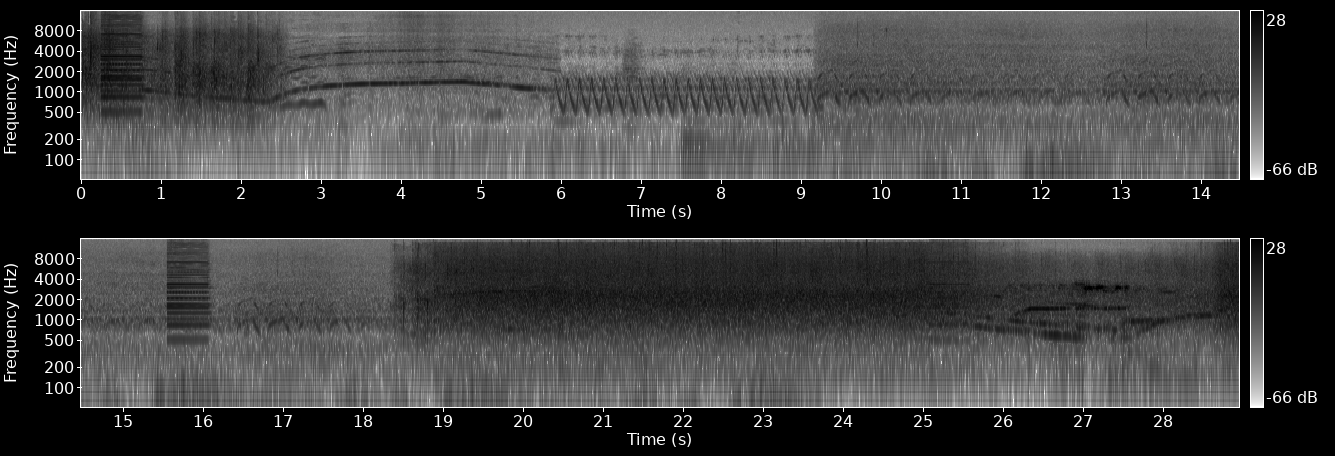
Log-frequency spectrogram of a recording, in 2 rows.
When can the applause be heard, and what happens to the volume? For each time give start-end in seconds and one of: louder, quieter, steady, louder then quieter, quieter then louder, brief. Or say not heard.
0.0-2.6 brief
18.4-28.9 quieter.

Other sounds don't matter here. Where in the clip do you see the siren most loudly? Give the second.
27 s.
